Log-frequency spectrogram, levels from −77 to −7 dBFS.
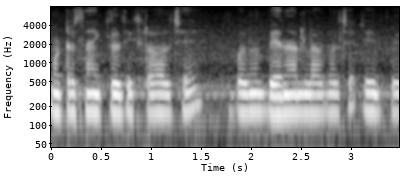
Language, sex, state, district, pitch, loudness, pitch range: Maithili, female, Bihar, Madhepura, 155 Hz, -16 LUFS, 155-160 Hz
